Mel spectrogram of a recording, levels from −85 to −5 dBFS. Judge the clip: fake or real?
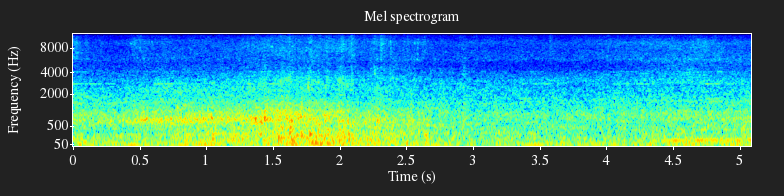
real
